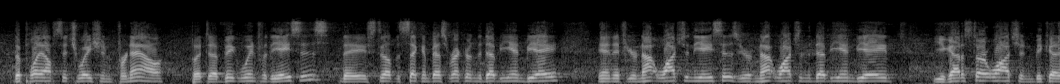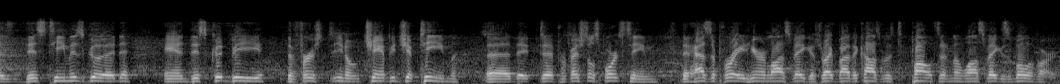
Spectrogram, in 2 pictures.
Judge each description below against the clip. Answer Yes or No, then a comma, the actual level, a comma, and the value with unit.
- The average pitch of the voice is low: No, medium, 150 Hz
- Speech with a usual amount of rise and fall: No, narrow, 2.2 semitones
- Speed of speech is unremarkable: No, fast, 215 wpm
